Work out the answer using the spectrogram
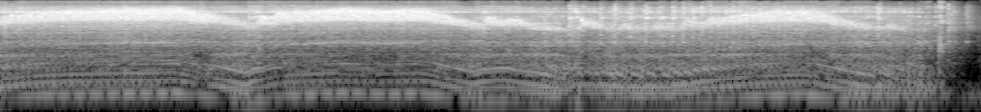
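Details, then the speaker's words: Craftsman two-stroke line trimmer, customer added extra oil to fuel, with fuel poured into the carburetor: buzzes strongly, revs surging, kicks back, then dies when primed fuel runs out; carburetor suspected, not confirmed. "yeah she does kick back a little bit all right it sounded strong but we're pouring fuel in will it be enough to suck on this carburetor properly"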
